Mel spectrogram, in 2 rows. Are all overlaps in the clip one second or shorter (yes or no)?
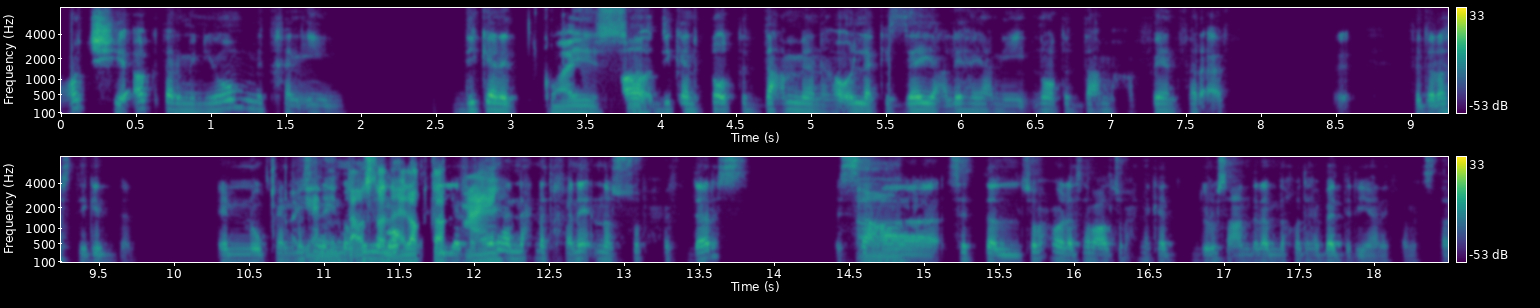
no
